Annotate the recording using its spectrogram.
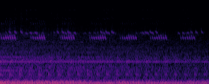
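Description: Crickets chirping in an even rhythm, about three chirps a second, over a steady low hum, slowly fading out.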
